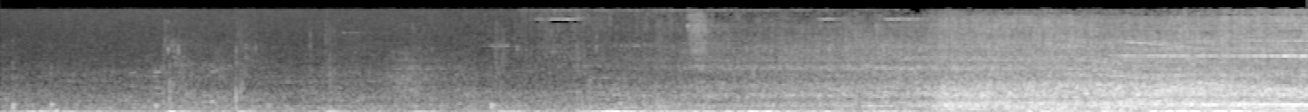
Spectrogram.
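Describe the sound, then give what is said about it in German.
A tram rumbles as it approaches, its low mechanical noise building steadily, with a short hiss of air brakes partway through and faint voices in the background of the street. “Aber um das zu erzählen, werde ich jetzt erstmal hier in eine Straßenbahn und wahrscheinlich noch in einen Bus springen.”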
